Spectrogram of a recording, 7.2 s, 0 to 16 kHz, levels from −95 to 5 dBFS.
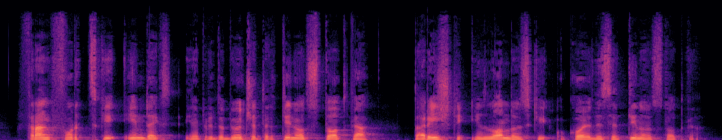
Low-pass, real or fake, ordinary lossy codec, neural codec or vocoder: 14.4 kHz; fake; AAC, 48 kbps; codec, 32 kHz, 1.9 kbps, SNAC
